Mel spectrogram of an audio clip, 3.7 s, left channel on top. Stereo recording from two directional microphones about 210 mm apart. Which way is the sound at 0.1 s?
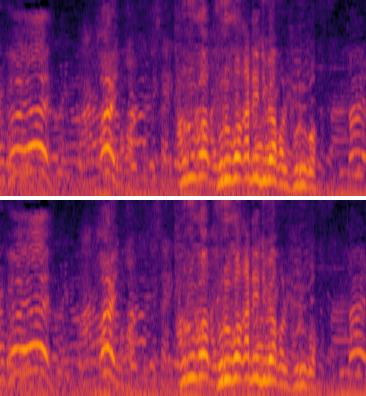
35° left (ahead or behind).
